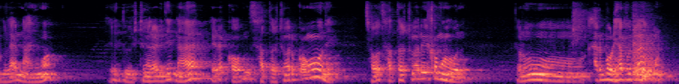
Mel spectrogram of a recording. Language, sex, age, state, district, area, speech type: Odia, male, 60+, Odisha, Puri, urban, spontaneous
